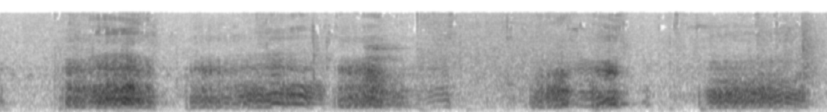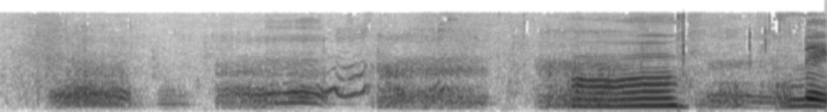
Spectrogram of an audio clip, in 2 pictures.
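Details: Litter of Cardigan Welsh Corgi puppies in Sweden arguing after visitors left, in March: rough, rasping growls in repeated bursts about once a second, with squeaky whines near the end and a woman speaking Swedish.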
